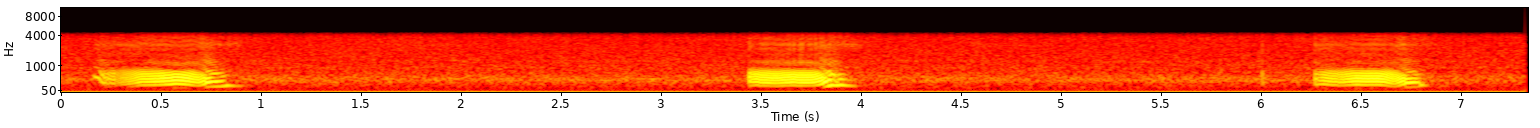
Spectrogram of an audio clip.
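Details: A brown American Shorthair cat sleeping and snoring very loudly, with a squeaky, wavering snore on each breath, about 20 a minute.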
